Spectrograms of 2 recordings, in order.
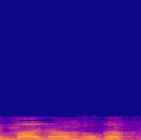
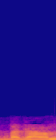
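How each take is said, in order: First: बादाम with a long first aa, baadaam; correct form. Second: बादाम with a short first vowel, like badam; wrong form. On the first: Teacher giving the correct बादाम, long first aa. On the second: Teacher showing the wrong form बादाम, short first vowel. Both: Shown as a demonstration. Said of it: "बादाम ना होके बादाम होगा".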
